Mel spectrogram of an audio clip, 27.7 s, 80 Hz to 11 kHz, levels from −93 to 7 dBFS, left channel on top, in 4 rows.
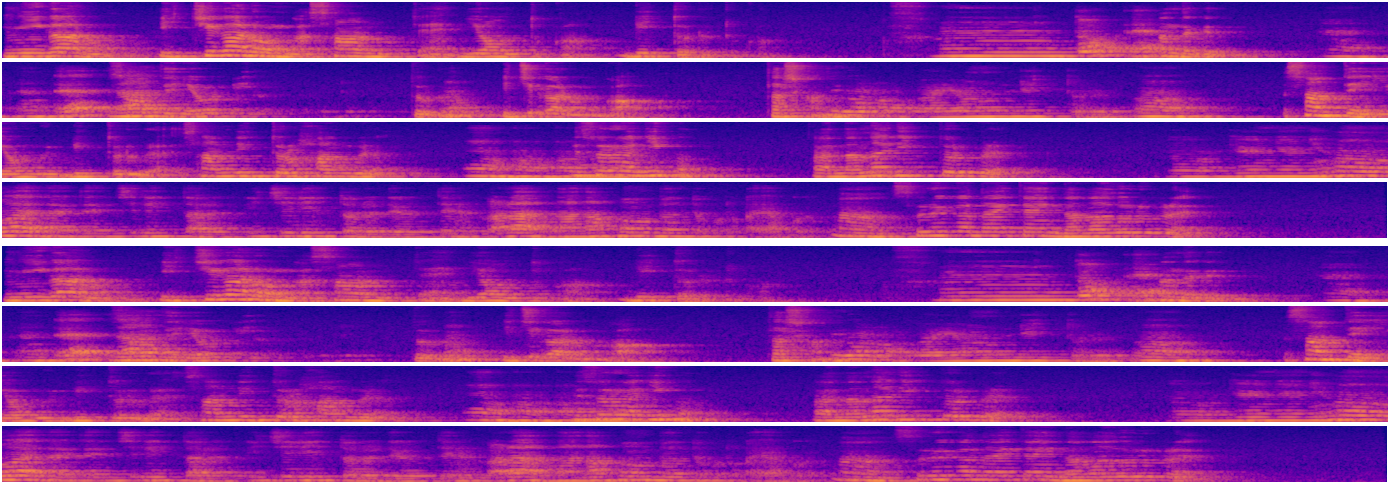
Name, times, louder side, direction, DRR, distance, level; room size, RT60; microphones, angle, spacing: voice 1, 0.0-3.9 4.5-4.6 5.8-6.1 7.5-8.0 9.0-10.1 10.8-11.2 13.3-15.8 16.7-17.3 17.9-18.9 24.9-26.7, left 2 dB, 60° left, 2 dB, 0.4 m, -27 dB
voice 2, 4.6-5.8 6.6-7.8 9.1-9.2 11.1-12.9 15.5-15.6 16.2-17.0 19.7-24.8, left 2 dB, 10° left, -5 dB, 0.8 m, -29 dB
2.3 x 2.3 x 3.5 m, 0.72 s
head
